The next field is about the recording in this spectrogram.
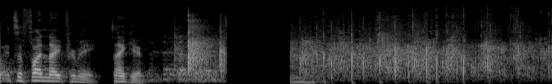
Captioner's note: applause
